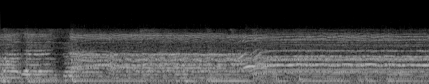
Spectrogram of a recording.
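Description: A group of singers performing a gospel-style song with instrumental backing. About two and a half seconds in, the voices slide up together into a new long-held chord.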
